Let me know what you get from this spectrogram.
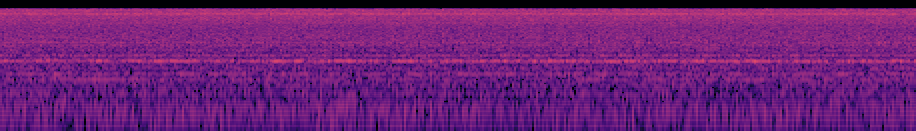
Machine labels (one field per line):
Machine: fan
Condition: normal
